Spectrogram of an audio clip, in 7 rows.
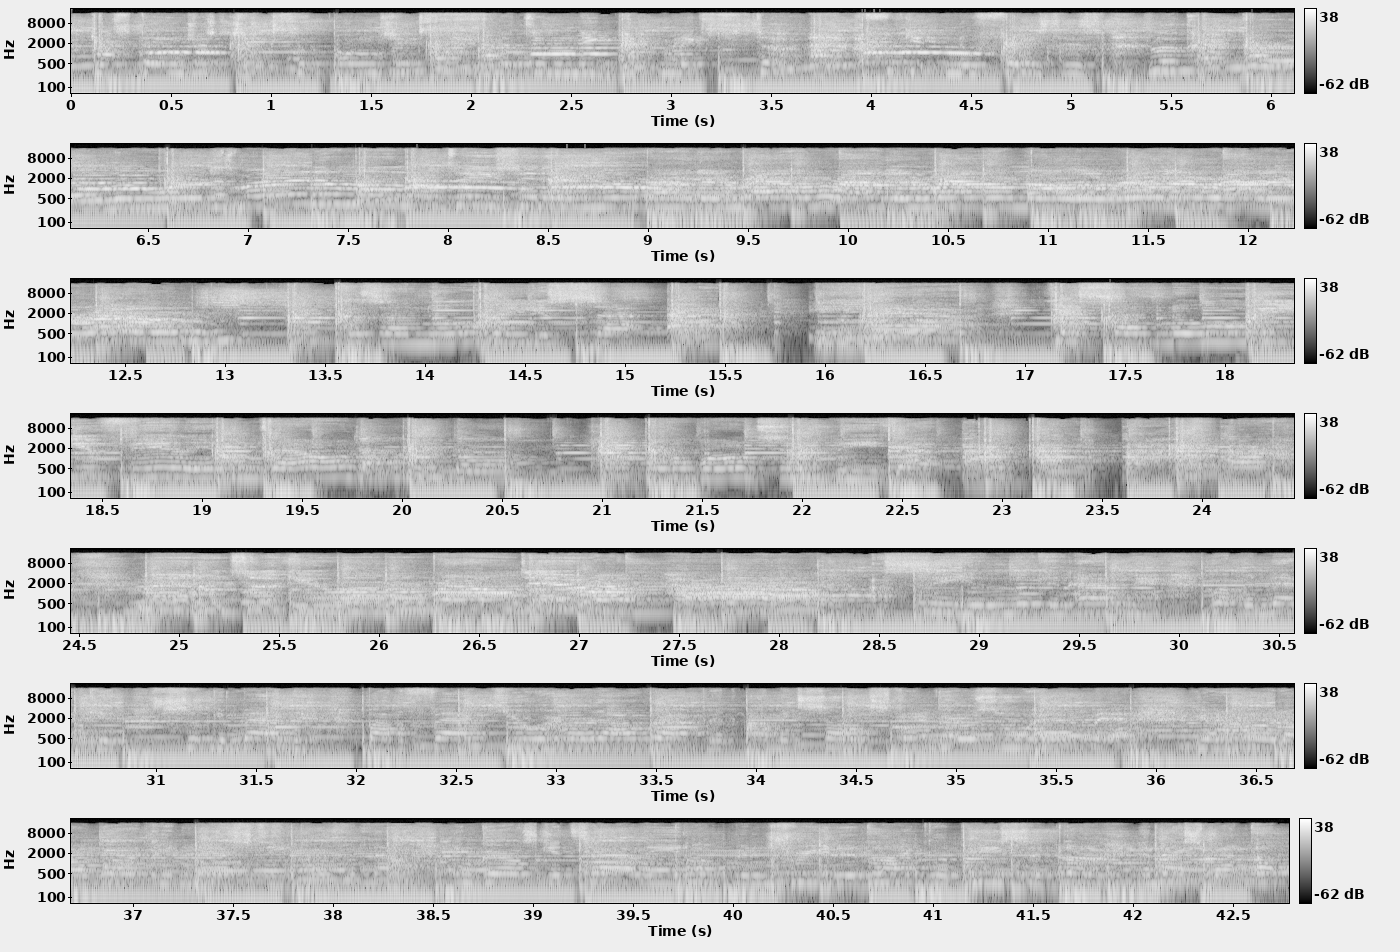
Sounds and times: Music: 0.0 - 42.7.

